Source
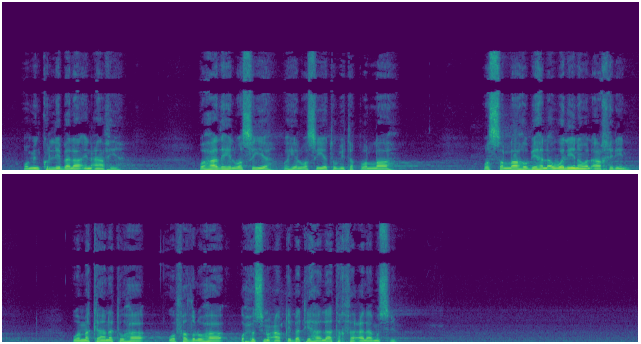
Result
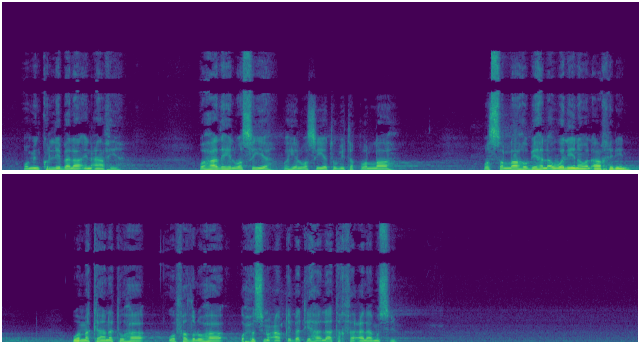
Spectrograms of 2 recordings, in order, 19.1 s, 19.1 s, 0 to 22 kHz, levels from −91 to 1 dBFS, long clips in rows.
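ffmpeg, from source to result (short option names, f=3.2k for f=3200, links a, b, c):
-filter_complex "[0:a]asettb=1/sr,asplit=3[a][b][c];[a]atrim=end=4.144[d];[b]atrim=start=4.14:end=7.35,asetpts=PTS-STARTPTS,afade=t=in:d=0.004:c=qsin,afade=t=out:st=3.206:d=0.004:c=qsin,lowpass=f=7.1k:w=0.5412,lowpass=f=7.1k:w=1.3066[e];[c]atrim=start=7.346[f];[d][e]acrossfade=d=0.004:c1=hsin:c2=qsin[g];[g][f]acrossfade=d=0.004:c1=qsin:c2=hsin,asettb=1/sr,asplit=3[h][i][j];[h]atrim=end=8.884[k];[i]atrim=start=8.88:end=10.72,asetpts=PTS-STARTPTS,afade=t=in:d=0.004:c=qsin,afade=t=out:st=1.836:d=0.004:c=qsin,tiltshelf=f=1.1k:g=8[l];[j]atrim=start=10.716[m];[k][l]acrossfade=d=0.004:c1=hsin:c2=qsin[n];[n][m]acrossfade=d=0.004:c1=qsin:c2=hsin,asettb=1/sr,asplit=3[o][p][q];[o]atrim=end=13.464[r];[p]atrim=start=13.46:end=14.89,asetpts=PTS-STARTPTS,afade=t=in:d=0.004:c=qsin,afade=t=out:st=1.426:d=0.004:c=qsin,highpass=f=220:p=1[s];[q]atrim=start=14.886[t];[r][s]acrossfade=d=0.004:c1=hsin:c2=qsin[u];[u][t]acrossfade=d=0.004:c1=qsin:c2=hsin"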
